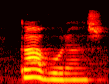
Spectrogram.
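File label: wrench adjustable desc, Greek; tuxpaint-stamps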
